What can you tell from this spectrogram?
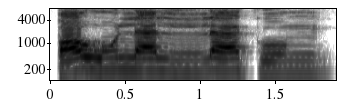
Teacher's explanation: কফ অ জবর কউ, লাম, লাম দুই জবর লাল। তানবিনের পরে ঈদগামে বেলা গুন্নার অক্ষর লাম আসছে, গুন্না ছাড়া মিলিয়ে পড়তে হবে। কউলাল, লাম জবর লা, কাপমি পেশকুম, কউলাল্লাকুম।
